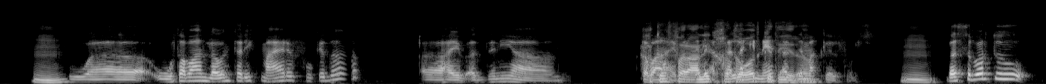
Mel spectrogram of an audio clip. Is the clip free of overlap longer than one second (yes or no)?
no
